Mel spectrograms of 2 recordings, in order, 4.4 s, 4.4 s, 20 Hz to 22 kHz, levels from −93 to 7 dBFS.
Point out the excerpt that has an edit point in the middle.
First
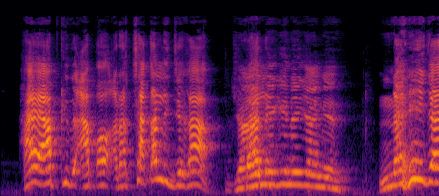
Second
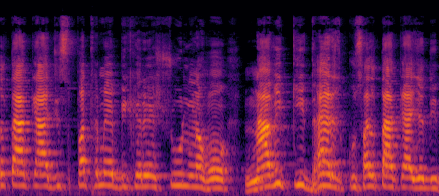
first; 1 cut; at 2.2 s

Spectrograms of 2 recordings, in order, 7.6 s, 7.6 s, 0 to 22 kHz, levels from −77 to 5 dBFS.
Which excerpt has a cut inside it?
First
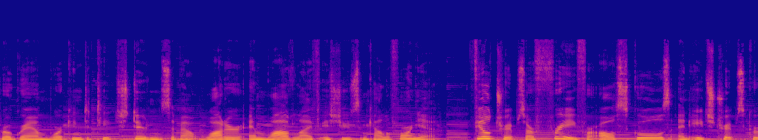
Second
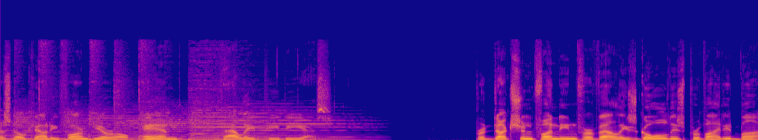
second; 1 cut; at 3.2 s

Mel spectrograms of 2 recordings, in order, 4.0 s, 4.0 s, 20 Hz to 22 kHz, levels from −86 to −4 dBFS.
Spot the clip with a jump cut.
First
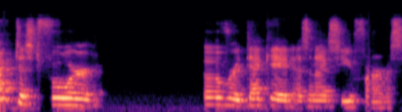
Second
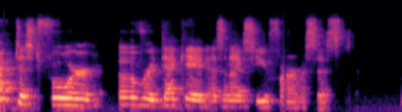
second; 1 cut; at 1.1 s

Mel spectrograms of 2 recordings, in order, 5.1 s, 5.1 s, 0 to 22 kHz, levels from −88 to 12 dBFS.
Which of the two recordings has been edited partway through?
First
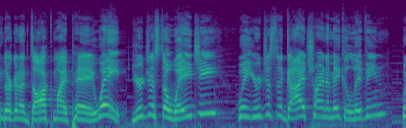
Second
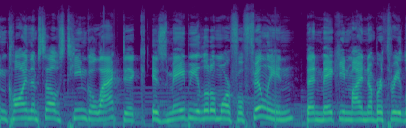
second; 2 cuts; at 1.8 s, 3.7 s

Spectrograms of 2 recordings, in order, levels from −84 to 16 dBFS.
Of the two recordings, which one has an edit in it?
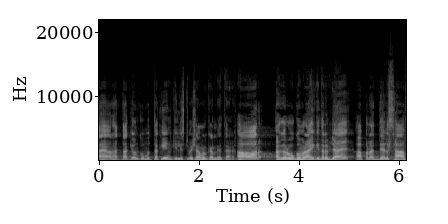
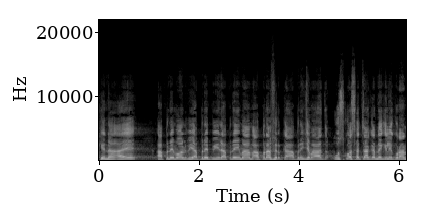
first; 2 cuts; at 2.6 s, 5.0 s

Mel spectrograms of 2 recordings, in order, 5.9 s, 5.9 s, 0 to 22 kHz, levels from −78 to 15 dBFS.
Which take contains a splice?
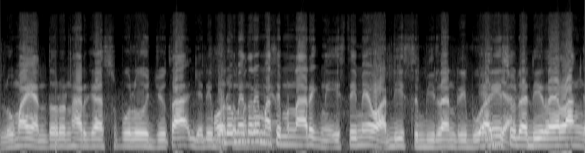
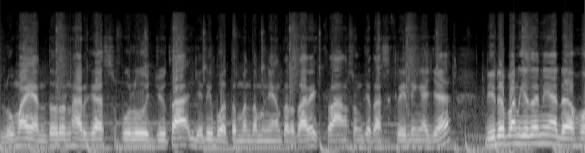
first; 2 cuts; at 2.2 s, 5.0 s

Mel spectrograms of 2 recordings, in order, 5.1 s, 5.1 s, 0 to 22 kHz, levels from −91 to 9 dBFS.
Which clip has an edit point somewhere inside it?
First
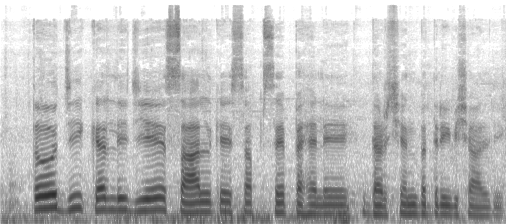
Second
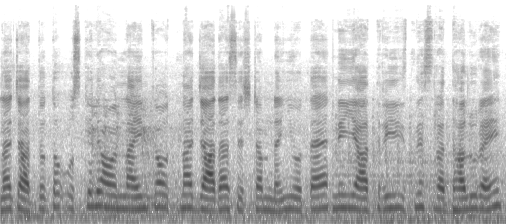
second; 1 cut; at 3.3 s

